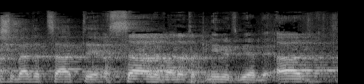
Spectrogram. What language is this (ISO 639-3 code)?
heb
